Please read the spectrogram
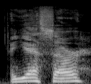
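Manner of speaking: a woman just woken, answering a customer; motel clerk woman. Acted. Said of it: "she said".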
